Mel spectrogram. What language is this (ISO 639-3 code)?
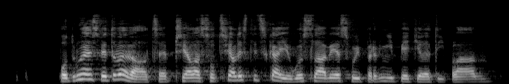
ces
